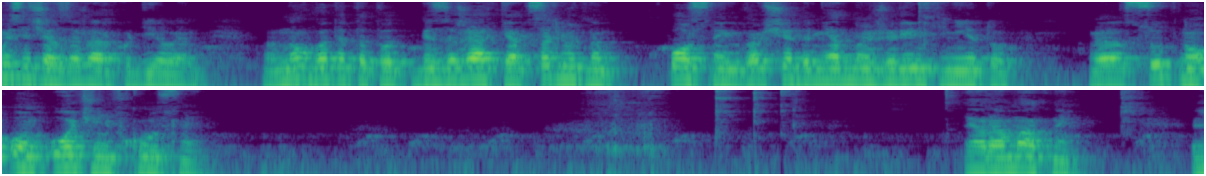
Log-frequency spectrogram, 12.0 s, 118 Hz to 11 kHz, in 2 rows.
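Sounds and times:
soft sip of soup: 8.8s - 10.1s.

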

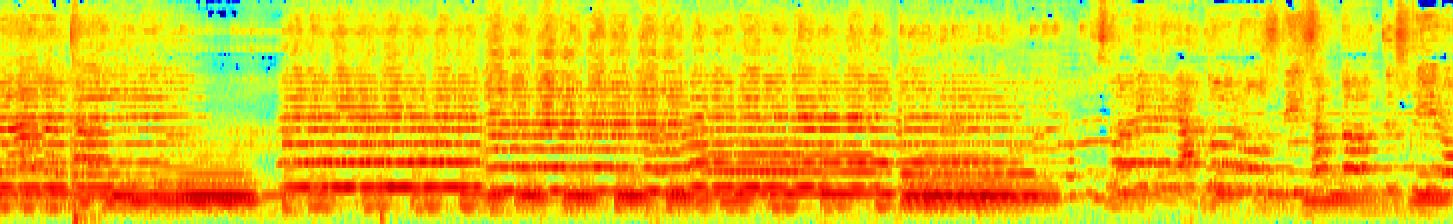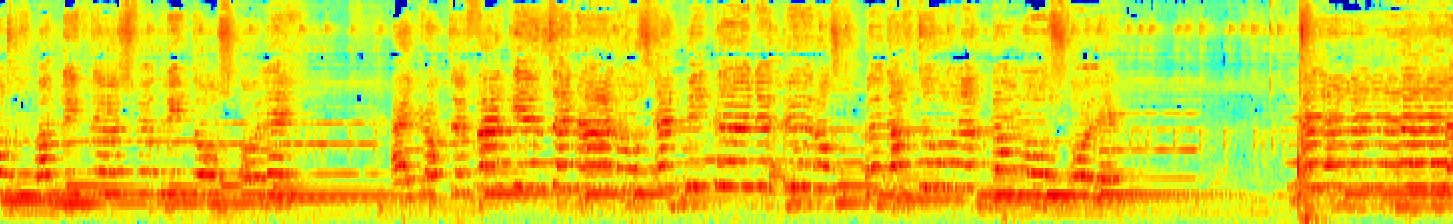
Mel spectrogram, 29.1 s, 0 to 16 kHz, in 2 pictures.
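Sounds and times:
voices singing: 0.0s - 2.0s, 10.4s - 17.7s, 27.4s - 29.0s
flutes playing: 0.0s - 12.0s
violins playing: 0.0s - 12.2s, 27.4s - 29.0s.

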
